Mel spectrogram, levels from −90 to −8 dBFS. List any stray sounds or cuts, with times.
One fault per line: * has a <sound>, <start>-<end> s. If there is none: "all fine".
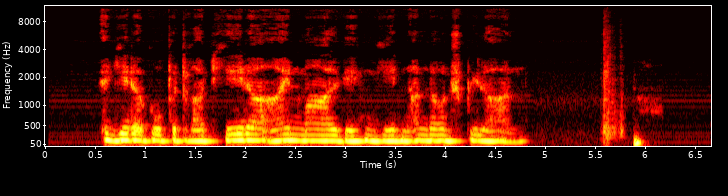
* has a thud, 5.5-5.8 s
